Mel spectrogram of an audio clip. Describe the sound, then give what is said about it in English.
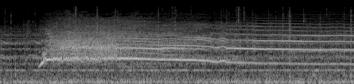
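A woman on board a burning ship lets out a single long, high-pitched scream that rises sharply and then holds, slowly fading over a few seconds against a low background rumble. “As the Palatine burned, her screams could be heard from shore.”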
